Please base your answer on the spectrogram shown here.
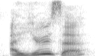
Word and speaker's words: user: say an umbrella but a user because user sounds like it begins with a y a and an are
